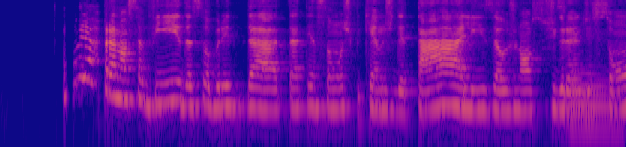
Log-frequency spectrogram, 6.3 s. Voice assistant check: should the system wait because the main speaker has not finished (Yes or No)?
No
